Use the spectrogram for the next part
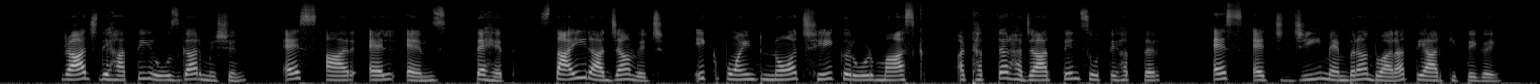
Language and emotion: Punjabi, neutral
